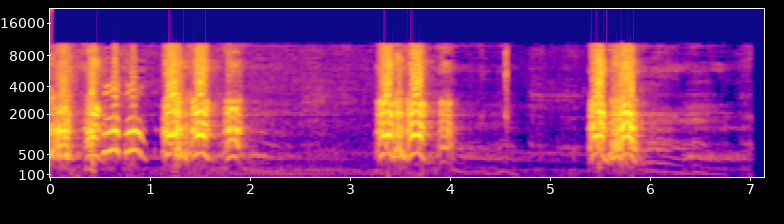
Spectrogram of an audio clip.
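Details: Dogs barking in short bursts of sharp, harmonic barks, several in quick succession, then pauses of about a second or two before renewed volleys; clusters near the start, around three seconds and again near five and a half seconds.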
